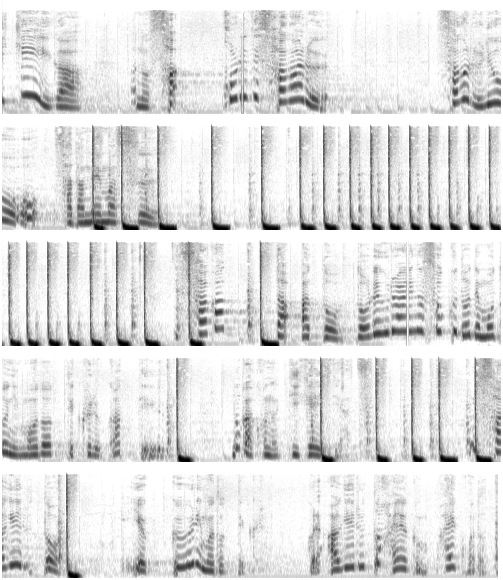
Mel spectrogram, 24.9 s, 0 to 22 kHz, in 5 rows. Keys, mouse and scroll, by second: 2.3 click, 3.1 click, 7.0-11.3 drag, 15.8 click, 19.7 click, 23.0 click, 24.3 drag.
